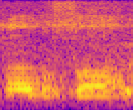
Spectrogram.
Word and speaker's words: Palmisano: And my last name is spelled Palmisano. It's Palm, like the palm of your hand, I-S-A-N-O.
